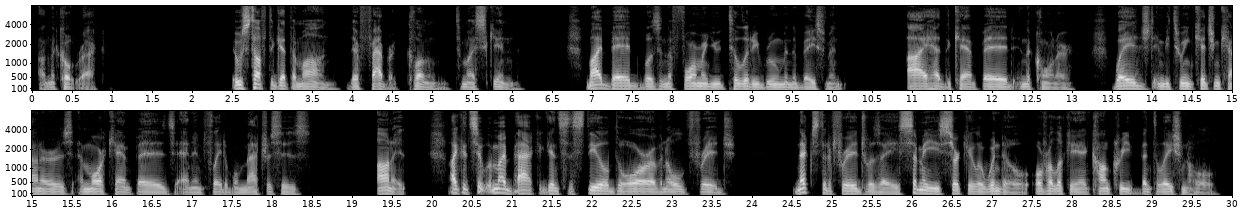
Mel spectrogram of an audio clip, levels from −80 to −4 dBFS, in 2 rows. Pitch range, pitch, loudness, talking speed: 80-95 Hz, 85 Hz, -23 LUFS, 155 wpm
